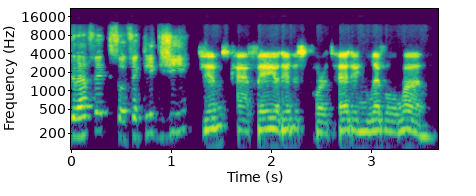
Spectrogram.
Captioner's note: automated Voice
